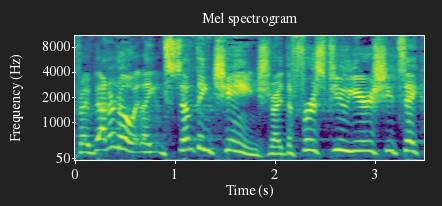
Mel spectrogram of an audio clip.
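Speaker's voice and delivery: usual speaking voice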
